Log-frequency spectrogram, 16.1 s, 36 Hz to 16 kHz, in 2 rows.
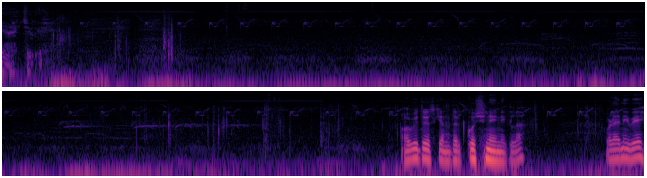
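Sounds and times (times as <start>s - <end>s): soft bird calls: 0.0s - 16.0s.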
